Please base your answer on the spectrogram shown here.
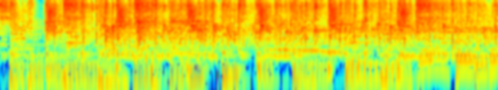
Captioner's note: audience cheering and clapping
